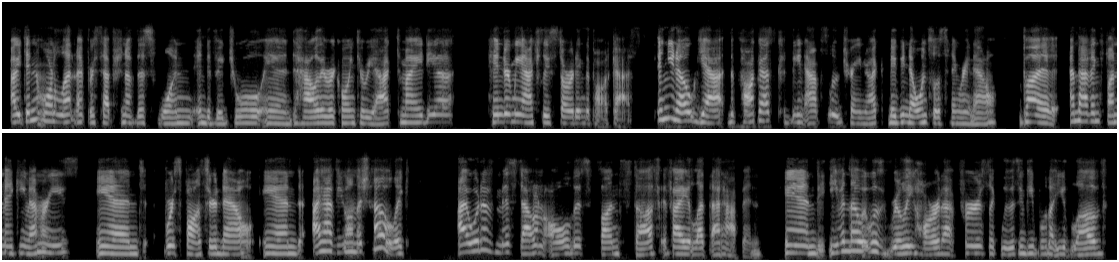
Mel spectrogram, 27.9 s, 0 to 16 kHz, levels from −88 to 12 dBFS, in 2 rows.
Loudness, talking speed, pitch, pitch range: -25 LUFS, 200 wpm, 195 Hz, 185-215 Hz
